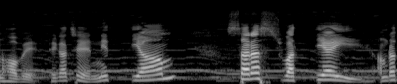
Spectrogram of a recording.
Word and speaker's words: সরস্বতী: এভাবে আমি এখানে লিখে দিই, উচ্চারণ হবে স র স্বতী, দন্তের স নিচে বফলা থাকায় সু উচ্চারণ হবে সরস্বতী, এইভাবে সরস্বতী উচ্চারণ।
